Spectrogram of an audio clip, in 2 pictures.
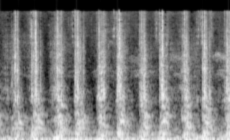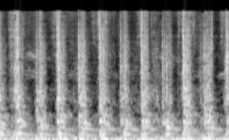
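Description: Many kundu hourglass hand drums beaten together by a line of Huli wigmen, in a fast, even rhythm.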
